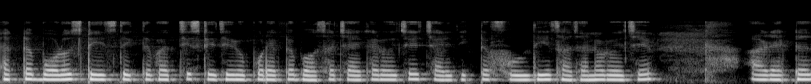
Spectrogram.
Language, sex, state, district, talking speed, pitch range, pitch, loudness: Bengali, female, Jharkhand, Sahebganj, 90 wpm, 215-230 Hz, 225 Hz, -15 LUFS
